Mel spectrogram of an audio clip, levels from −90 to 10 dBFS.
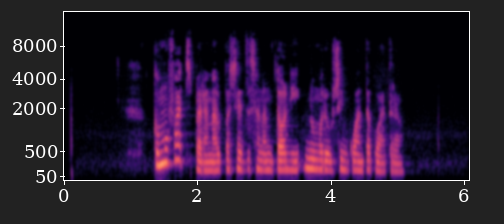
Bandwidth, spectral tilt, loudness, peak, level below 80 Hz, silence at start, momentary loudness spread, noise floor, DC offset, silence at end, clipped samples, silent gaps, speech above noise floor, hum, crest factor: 10 kHz; -6 dB/octave; -26 LUFS; -6 dBFS; -76 dBFS; 1 s; 12 LU; -75 dBFS; under 0.1%; 1 s; under 0.1%; none; 50 dB; none; 22 dB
